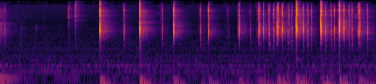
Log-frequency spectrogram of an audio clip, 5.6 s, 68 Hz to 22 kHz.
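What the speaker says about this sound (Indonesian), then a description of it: "Coba kita testing lagi pakai si via kita testing pressing pakai sedikit pressure ya, apakah terjadi double click." Keys on a TKD Cycle7 custom mechanical keyboard pressed firmly, irregular clicky strikes that start sparse and get faster into dense bursts of typing, close up.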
